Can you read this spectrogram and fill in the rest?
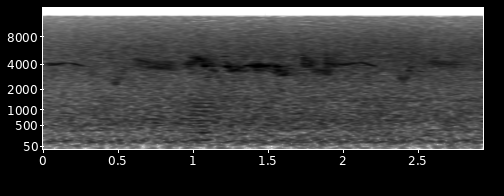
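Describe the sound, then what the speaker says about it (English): Bees buzz around bramble blossom in a wood, a faint, steady hum holding throughout with a soft rise in the middle. "the bramble blossom attracts the bees in the wood"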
